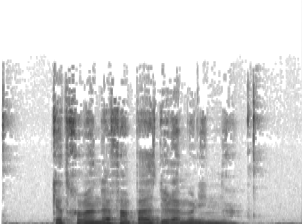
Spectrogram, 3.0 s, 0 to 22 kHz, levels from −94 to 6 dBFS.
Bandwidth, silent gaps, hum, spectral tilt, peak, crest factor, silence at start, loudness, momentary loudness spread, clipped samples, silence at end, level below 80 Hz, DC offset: 16.5 kHz; none; none; -5 dB/octave; -4 dBFS; 18 dB; 0.05 s; -21 LUFS; 12 LU; under 0.1%; 0 s; -44 dBFS; under 0.1%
